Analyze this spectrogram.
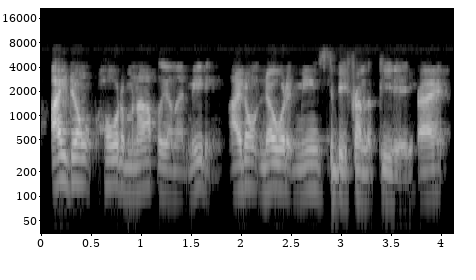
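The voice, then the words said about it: Nasally New Jersey accent. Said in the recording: “this nasally accent, I'm from Jersey”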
